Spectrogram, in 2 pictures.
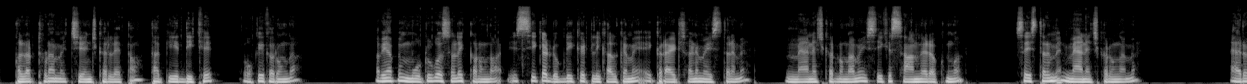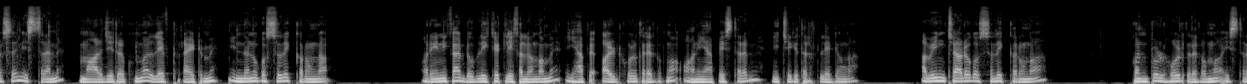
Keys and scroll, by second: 13.3 Left.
